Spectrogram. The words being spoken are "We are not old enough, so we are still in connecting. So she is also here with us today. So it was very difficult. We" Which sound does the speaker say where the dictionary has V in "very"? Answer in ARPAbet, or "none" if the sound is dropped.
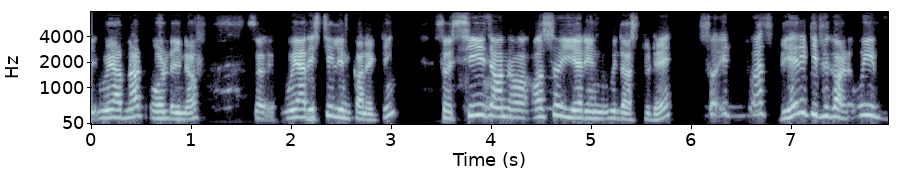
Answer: B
